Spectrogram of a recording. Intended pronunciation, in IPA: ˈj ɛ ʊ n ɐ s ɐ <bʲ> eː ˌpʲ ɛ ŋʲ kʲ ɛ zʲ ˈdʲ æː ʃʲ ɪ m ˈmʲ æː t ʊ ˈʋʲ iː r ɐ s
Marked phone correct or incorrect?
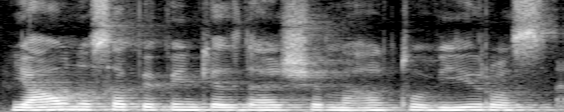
incorrect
